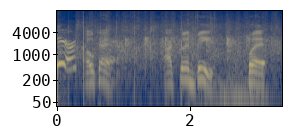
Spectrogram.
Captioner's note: audience applauding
